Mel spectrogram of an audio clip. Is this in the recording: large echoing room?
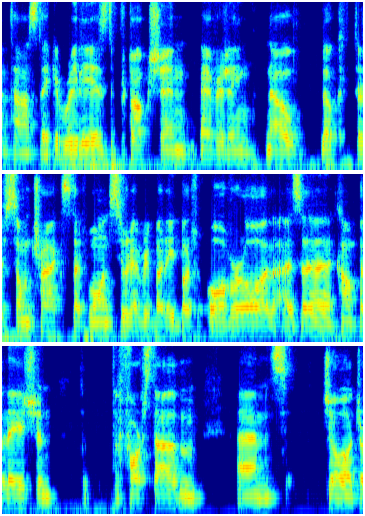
no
